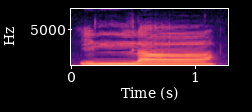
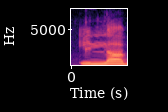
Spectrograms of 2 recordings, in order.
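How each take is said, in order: First: इल्ला slowly recited with the final aa held; lengthened vowel. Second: Said in the usual way. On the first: Shown as a demonstration. Teacher demonstrating madd to learners, इल्ला with a long final aa. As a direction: stretch the last vowel of इल्ला. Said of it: "एक अलिफ के बराबर लंबा करेंगे".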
